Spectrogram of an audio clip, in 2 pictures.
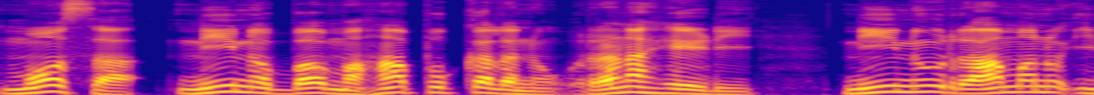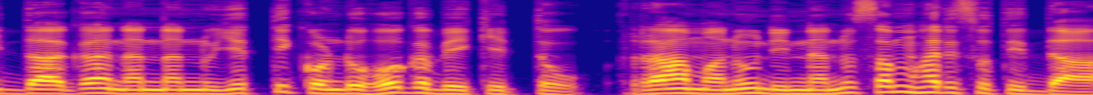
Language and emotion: Kannada, neutral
